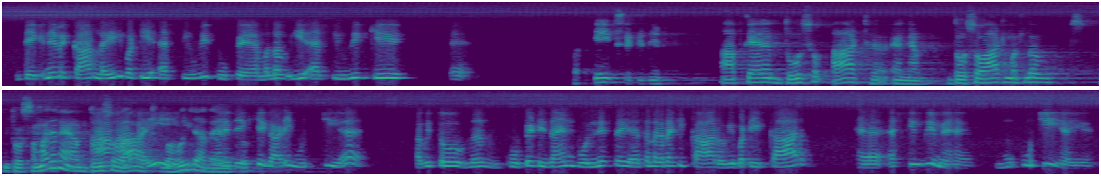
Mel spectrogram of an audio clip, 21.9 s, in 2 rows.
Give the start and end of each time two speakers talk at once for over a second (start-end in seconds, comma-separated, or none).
11.9-13.5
